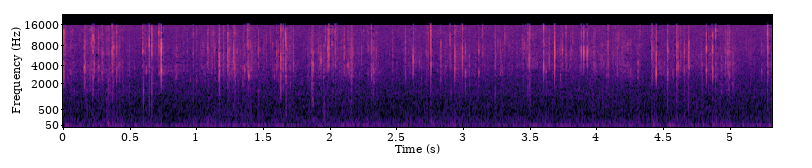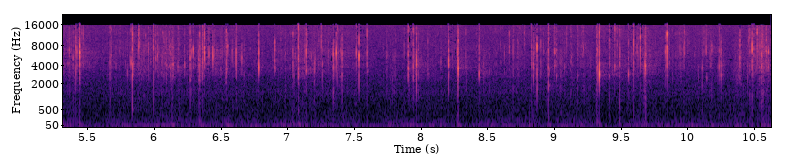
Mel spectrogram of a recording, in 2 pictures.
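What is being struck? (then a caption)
Small pine cones. A double handful of small, dry, lightly glittered pine cones with solid woody scales is lifted from the table and squeezed and rubbed between both hands with fingertips and nails. It makes a quiet, steady, crinkling, crunchy rustle. The sound is almost all high and bright, dotted with many sharp, dry clicks that die away instantly.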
